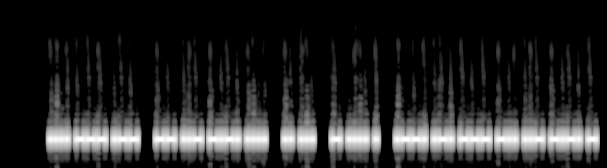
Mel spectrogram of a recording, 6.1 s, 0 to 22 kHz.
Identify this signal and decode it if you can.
Morse code, heard as a keyed tone, about 46 wpm, 700 Hz. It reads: HOW MUCH IS THE PRODUCT
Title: Sentences from Top 1000 Words - Review Part 2 - 45wpm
